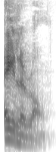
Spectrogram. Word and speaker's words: aileron: But I pronounce it in a slightly French way because it is a French word, and it literally just means little wings.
